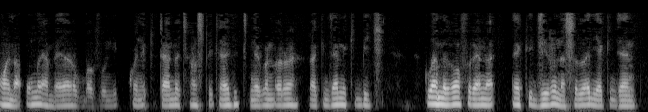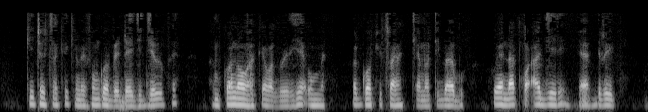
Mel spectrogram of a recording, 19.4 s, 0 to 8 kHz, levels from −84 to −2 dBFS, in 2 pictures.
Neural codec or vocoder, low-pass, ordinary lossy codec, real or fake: codec, 16 kHz, 0.8 kbps, ZipCodec; 7.2 kHz; MP3, 24 kbps; fake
